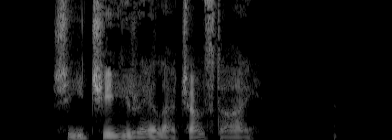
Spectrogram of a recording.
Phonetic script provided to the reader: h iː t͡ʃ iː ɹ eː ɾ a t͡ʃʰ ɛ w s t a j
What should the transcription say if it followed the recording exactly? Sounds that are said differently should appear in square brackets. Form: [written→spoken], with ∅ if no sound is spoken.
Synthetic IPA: [h→ʃ] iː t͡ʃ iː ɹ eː [ɾ→l] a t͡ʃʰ [ɛ→a] w s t a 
